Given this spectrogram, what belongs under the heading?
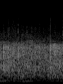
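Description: Audience applause after a round-table discussion on sport and science, a dense, steady wash of many hands clapping fairly close and loud, with no talk over it.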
